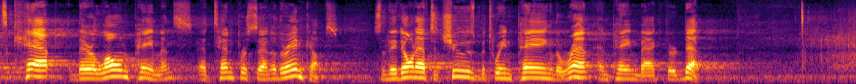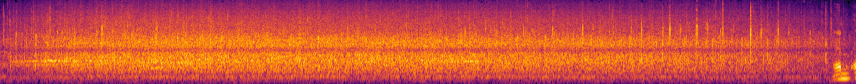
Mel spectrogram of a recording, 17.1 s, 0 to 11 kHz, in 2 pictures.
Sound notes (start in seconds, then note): 10.4 applause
